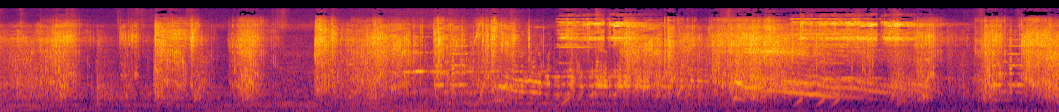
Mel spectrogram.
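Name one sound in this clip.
Crunching bites and chomps sound in quick bursts.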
